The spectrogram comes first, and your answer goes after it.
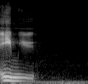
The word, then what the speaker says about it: emu: For Americans, if the U is on its own at the beginning like that or at the end like in emu, it's pronounced U, like you are an emu. So yes, it's Ute and it's emu.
